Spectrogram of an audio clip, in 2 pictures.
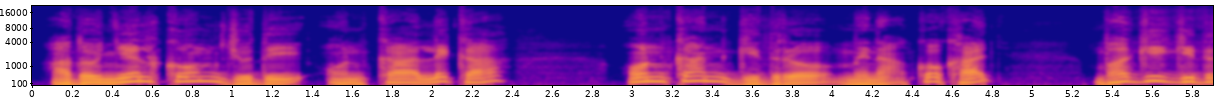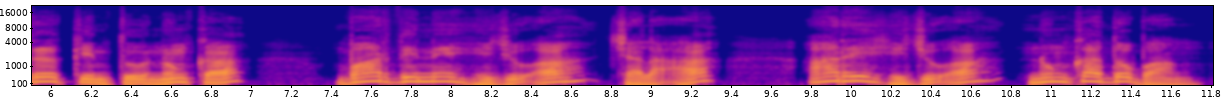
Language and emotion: Santali, neutral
